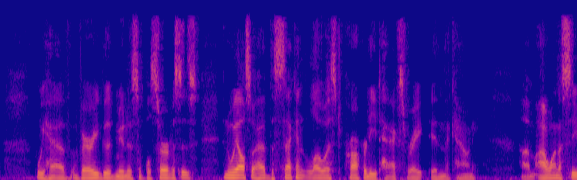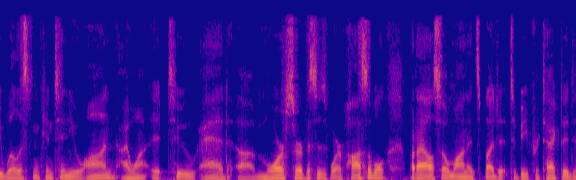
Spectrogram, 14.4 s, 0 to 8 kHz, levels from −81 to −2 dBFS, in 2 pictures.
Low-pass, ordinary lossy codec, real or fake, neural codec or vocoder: 7.2 kHz; AAC, 32 kbps; fake; codec, 16 kHz, 2 kbps, X-Codec, HuBERT features, trained on LibriSpeech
